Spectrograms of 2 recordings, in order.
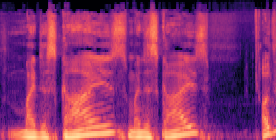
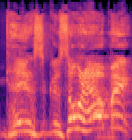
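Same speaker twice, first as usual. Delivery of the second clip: high-pitched pleading put-on voice; hammed-up plea for help; helpless fat-suit character; 11 semitones higher than usual. Man in a wheelchair disguise asking passersby, mock pleading. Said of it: "I'll be like this".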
